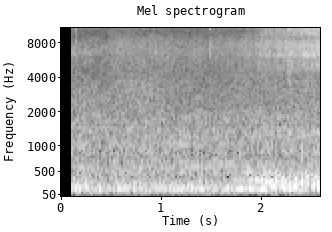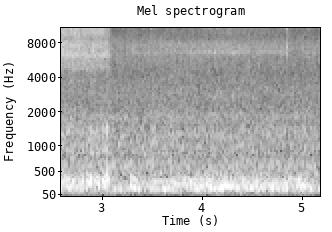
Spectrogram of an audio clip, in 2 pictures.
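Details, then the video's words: Female Jack Russell terrier, fast asleep in her owner's arms, snoring: a low, steady, rumbling breathy texture that swells slightly midway, with a faint hiss and a few soft ticks in the background. "Dog Snoring Part II"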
